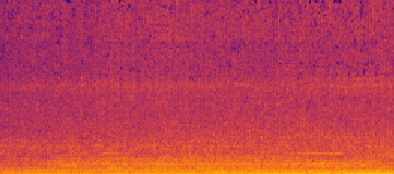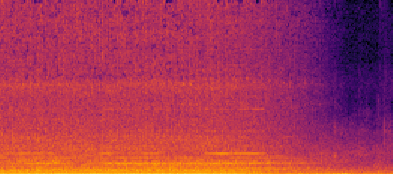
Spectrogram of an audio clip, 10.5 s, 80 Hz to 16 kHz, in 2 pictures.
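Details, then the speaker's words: 1997 Fiat Barchetta started on a battery booster pack, with a bit of a squeak from the starter motor, then idling with a steady, even low hum and no knocks: normal idle. "Bit of a squeak, but that's the starter motor. So, not bad. Doesn't sound too bad actually."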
